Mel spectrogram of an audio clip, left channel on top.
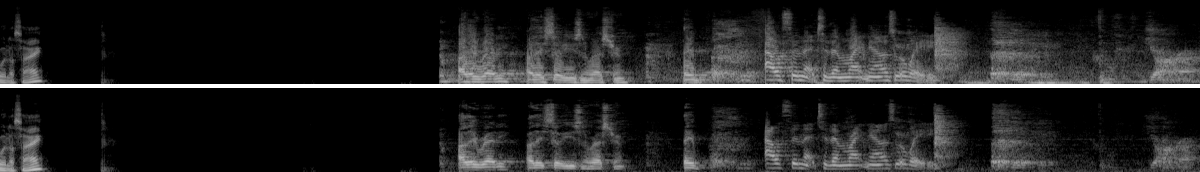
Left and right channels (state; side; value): normal; both; correlation 0.03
